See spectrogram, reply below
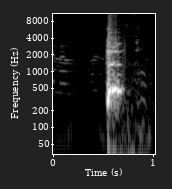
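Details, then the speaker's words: A streamer playing Overwatch 2 has a long bout of hiccups, saying they are sweating and their head hurts. One abrupt, loud, voiced hiccup gulp follows a quiet pause. "Stop. Stop with the hiccups. This is crazy. My head hurts."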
